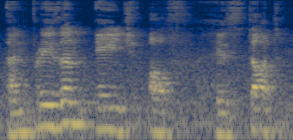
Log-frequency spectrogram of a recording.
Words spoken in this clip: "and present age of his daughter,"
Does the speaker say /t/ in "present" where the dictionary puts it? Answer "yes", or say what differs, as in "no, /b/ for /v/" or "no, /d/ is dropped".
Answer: no, /t/ is dropped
